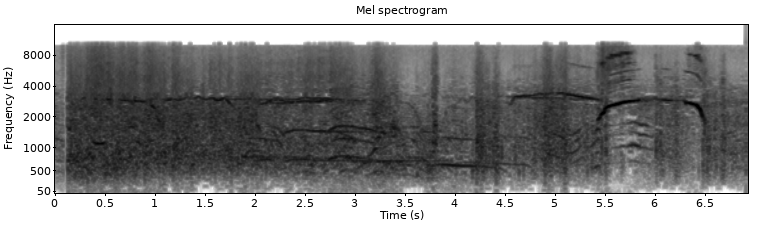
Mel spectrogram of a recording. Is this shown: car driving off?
no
